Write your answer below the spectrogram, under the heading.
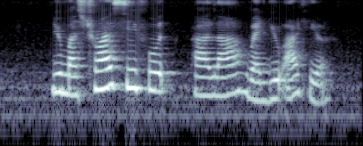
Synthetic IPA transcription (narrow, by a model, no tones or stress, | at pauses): jumastʰɹajsifut̚pʰalawɛ̃njuʔahiə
